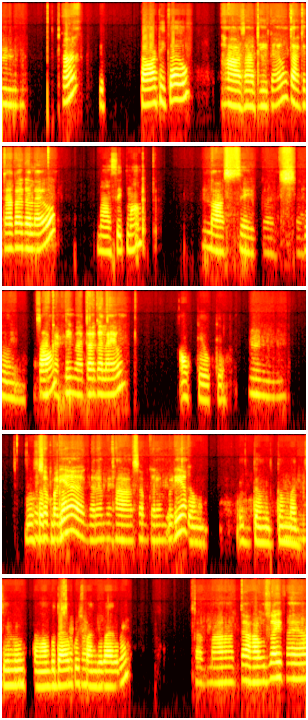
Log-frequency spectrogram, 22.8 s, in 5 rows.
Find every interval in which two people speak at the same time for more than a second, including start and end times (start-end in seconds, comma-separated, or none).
none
